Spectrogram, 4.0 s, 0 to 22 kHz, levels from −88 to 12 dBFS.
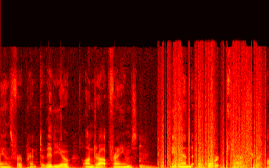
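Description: From 2.36 s to 3.98 s the sound is broken up by loose connector crackle: an irregular burst of scratching as a worn contact makes and breaks, chopping the signal. Its ragged, uneven timing separates it from evenly spaced digital clicks or buffer dropouts.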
